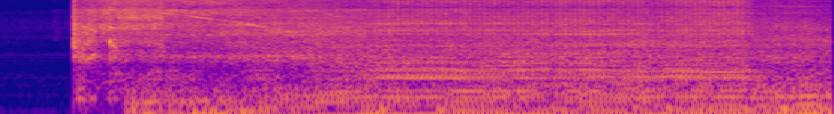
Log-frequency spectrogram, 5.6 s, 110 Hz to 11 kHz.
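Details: 1999 Honda Civic EK hatchback revived after sitting for years, running on a turbo-tune ECU; cranks briefly, catches at once, settles into smooth, quiet, even idle with no knocks or misses.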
